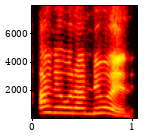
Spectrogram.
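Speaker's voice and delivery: high, smug mock voice; mock know-it-all. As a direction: parody the overconfident, up high. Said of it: "so many people are just like".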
